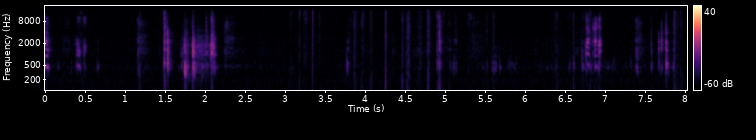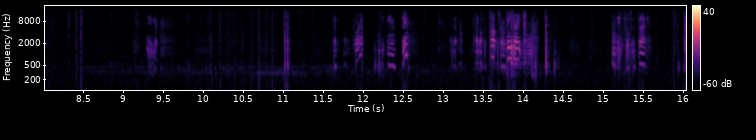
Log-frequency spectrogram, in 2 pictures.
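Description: Intermittent small metallic clicks and clinks as a Lockwood 334C45 padlock is gutted by hand, its brass cylinder being worked out of the body. The busiest, loudest clatter comes about two seconds before the end.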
